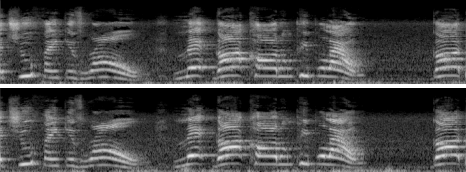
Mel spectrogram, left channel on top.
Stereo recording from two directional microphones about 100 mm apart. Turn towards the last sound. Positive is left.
turn(degrees=15)  # may be behind; listen again after turning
